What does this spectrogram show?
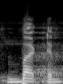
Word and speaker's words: but: BUT बट, बी से ब, यू का उच्चारण अ और टी से ट, यह हो गया आपका बट।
